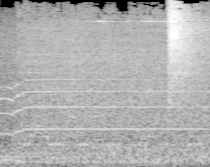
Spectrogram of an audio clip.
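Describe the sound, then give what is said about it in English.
Street traffic at the corner of Hollywood and Vine in Hollywood: a dense, steady rumble of engines, with a sharp air-brake hiss near the end and no voices. “We are at the corner of Hollywood and Vine, and we've come to talk to people, to find out what's going on literally in the heart of Hollywood.”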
